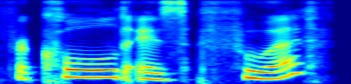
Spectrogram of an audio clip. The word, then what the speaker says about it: fuar: So the word fuad is spelt F-U-A-R. – Yeah. – The R at the end can be pronounced differently depending on which part of the Gaelic speaking world you're in. – Okay. – I would say fuad, which, so I'm forming that R quite far forward in my mouth.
